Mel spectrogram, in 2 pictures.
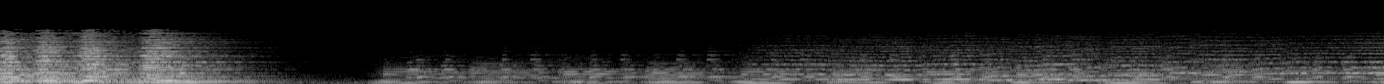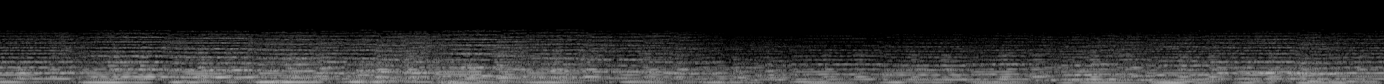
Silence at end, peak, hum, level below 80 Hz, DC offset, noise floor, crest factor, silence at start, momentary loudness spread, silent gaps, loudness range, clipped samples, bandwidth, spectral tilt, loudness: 0 s; -4 dBFS; none; -42 dBFS; under 0.1%; -53 dBFS; 24 dB; 0 s; 15 LU; none; 10 LU; under 0.1%; 5.4 kHz; -11 dB/octave; -29 LUFS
